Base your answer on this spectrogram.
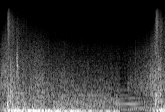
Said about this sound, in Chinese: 海上突然传来爆破声，声波的震荡把破损比较严重的窗户震出更大的裂缝，船身摇晃的程度堪比昨夜台风过境。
